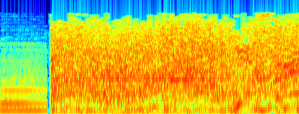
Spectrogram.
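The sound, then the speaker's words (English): A tow truck engine gives a loud, steady roar that holds for about three seconds, following a brief tone at the very start. “You hear that? That is the sound. No, that is the sound of the wrecker. That is the sound of the tow truck.”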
